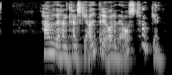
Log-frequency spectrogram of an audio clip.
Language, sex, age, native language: Icelandic, female, 40-49, German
